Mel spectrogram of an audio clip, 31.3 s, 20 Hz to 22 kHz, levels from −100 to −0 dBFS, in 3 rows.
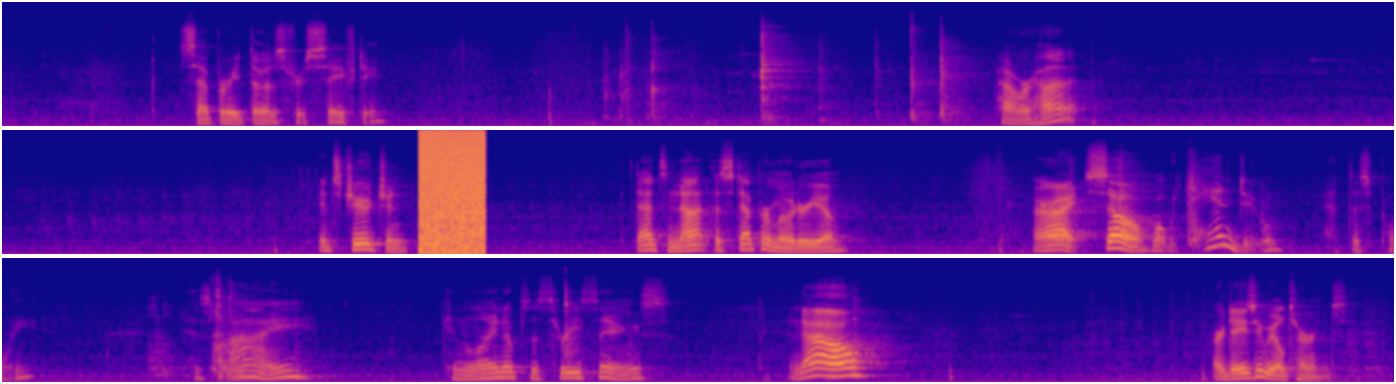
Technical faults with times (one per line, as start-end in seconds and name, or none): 13.56-14.06 samples built from the wrong bytes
